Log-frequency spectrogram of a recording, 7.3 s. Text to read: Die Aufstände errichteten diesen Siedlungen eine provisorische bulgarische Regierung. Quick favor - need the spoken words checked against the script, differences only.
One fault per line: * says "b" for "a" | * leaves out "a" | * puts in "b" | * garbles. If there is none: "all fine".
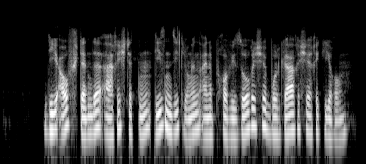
all fine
